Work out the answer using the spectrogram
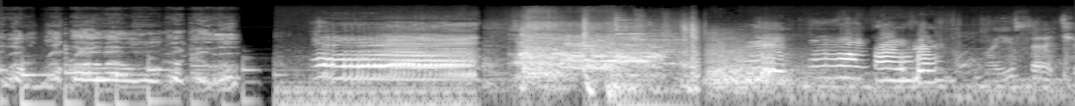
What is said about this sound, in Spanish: La voz de Chewbacca es la combinación de sonidos de tigres,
